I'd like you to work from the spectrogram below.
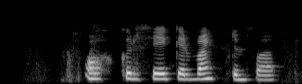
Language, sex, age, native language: Icelandic, male, 10, Icelandic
